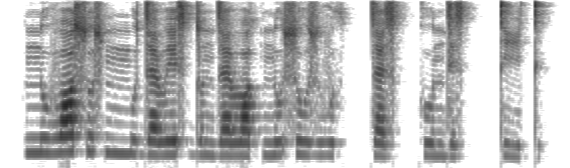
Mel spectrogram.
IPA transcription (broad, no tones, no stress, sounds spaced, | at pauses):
n u β ɒ s u s mː u d æ β e s d o n d æ β ɒ t n u s u z v u θ tː æ z kː u n d e z tː i t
